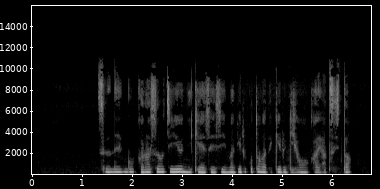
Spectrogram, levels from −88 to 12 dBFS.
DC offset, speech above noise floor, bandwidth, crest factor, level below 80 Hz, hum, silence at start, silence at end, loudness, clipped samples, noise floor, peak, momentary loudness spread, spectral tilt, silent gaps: under 0.1%; 43 dB; 11 kHz; 16 dB; -88 dBFS; none; 1.3 s; 0.4 s; -34 LUFS; under 0.1%; -77 dBFS; -18 dBFS; 11 LU; -4 dB/octave; none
